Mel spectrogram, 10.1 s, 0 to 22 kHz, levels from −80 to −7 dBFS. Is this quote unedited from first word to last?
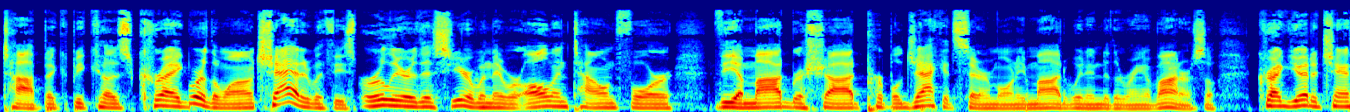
no; 4 cuts; at 1.4 s, 1.9 s, 2.7 s, 7.7 s

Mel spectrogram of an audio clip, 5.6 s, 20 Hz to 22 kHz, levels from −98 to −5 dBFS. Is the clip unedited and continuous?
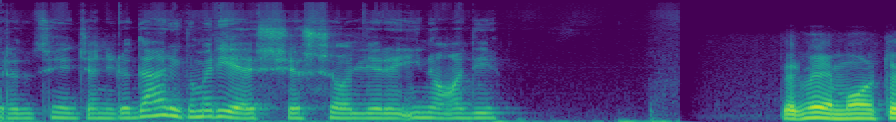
yes; 0 cuts

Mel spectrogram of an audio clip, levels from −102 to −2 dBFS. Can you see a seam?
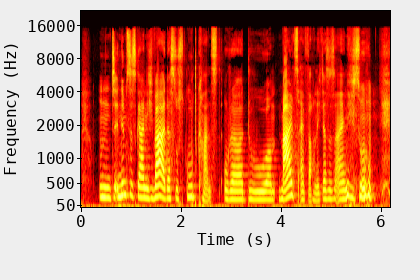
no; 0 cuts

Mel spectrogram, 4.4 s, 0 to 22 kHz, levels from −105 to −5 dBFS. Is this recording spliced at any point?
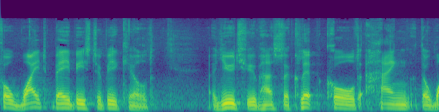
yes; 1 cut; at 2.8 s

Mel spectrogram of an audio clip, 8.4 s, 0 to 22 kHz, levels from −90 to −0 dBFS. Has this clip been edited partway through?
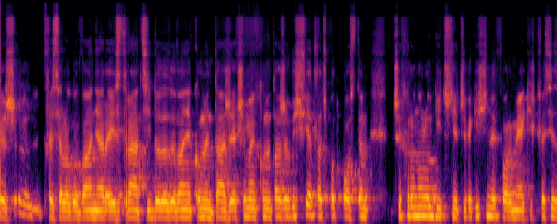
no; 0 cuts

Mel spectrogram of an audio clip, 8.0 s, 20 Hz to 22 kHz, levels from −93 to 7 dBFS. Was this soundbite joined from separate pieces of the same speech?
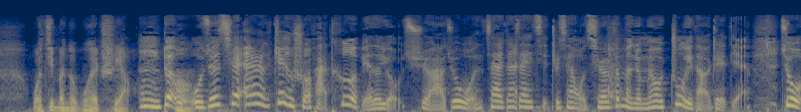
yes; 1 cut; at 5.2 s

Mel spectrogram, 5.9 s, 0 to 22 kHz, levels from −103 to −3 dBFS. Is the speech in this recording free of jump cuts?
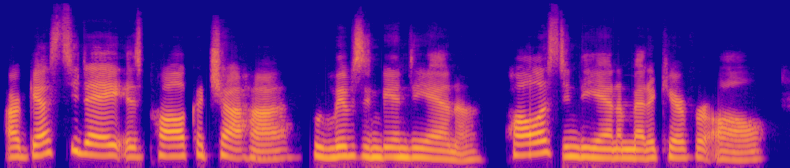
no; 4 cuts; at 2.2 s, 2.9 s, 3.7 s, 4.2 s

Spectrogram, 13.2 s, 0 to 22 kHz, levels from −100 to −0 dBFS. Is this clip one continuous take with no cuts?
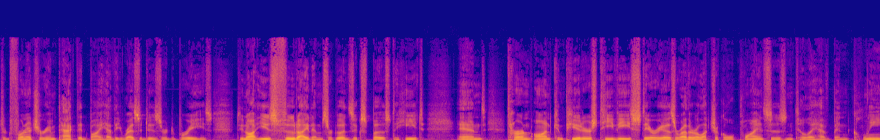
no; 2 cuts; at 5.0 s, 7.5 s

